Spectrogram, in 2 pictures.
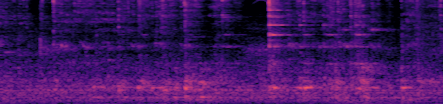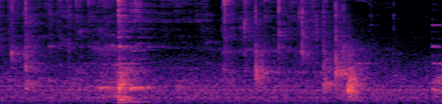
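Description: Utensil clinking and scraping in a bowl while eggnog bread-pudding ingredients with salt, nutmeg and vanilla are mixed, a steady close run of small metallic taps and stirs with louder clinks now and then, no talk.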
